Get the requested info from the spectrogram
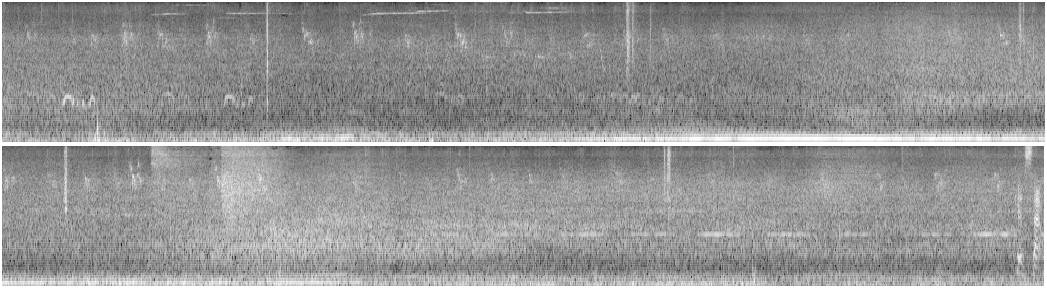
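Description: A heavy engine drone from passing traffic or construction machinery, swelling to its loudest in the middle and fading out. Near the end, a construction vehicle's reversing alarm beeps repeatedly at one pitch.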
